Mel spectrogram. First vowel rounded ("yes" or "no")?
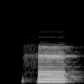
yes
